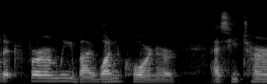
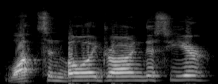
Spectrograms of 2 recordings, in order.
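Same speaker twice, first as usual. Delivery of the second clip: high, louder call across the crowd; raised official call; 9 semitones higher, 11 dB louder than usual. Acted. Official calling out.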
